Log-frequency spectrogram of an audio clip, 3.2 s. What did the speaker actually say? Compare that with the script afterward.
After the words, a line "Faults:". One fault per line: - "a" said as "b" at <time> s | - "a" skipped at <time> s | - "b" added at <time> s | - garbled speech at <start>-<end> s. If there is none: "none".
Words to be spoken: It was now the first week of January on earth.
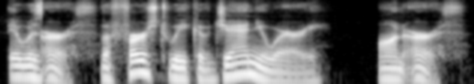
It was earth the first week of January on earth.
Faults:
- "now" said as "earth" at 0.3 s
